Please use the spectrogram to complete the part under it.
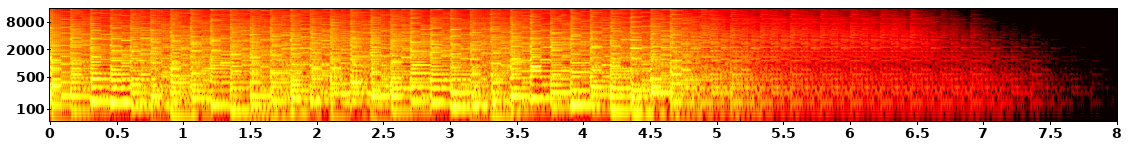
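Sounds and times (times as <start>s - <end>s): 
glitchy arpeggio fill: 0.0s - 5.4s.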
